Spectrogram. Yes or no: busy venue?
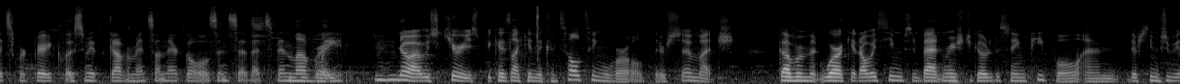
yes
